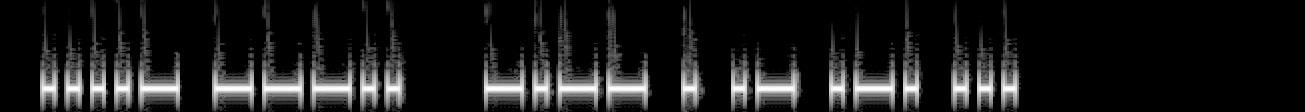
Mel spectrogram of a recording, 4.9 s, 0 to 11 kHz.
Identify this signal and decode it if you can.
Morse code, heard as a keyed tone, about 29 wpm, 700 Hz. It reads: 48 YEARS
